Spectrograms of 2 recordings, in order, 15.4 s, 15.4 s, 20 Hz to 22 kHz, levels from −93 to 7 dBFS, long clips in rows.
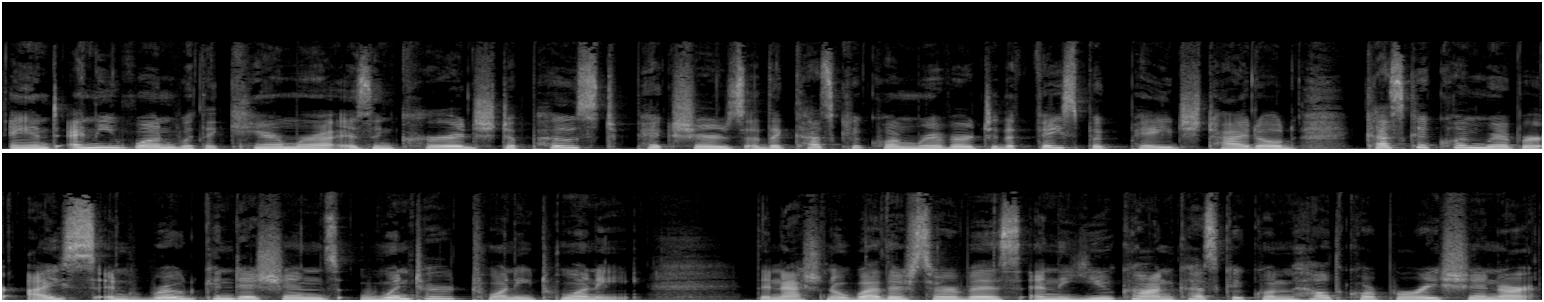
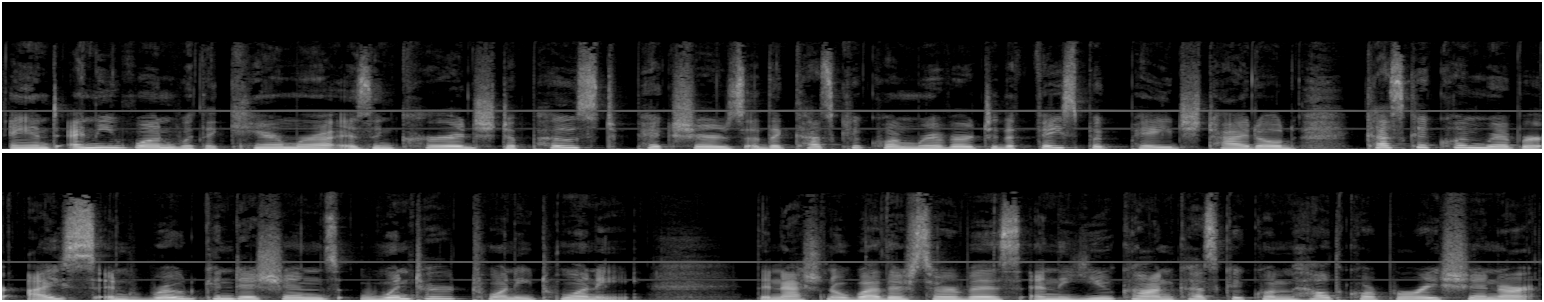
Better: first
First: none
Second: high-pitched whine; faint; throughout; 6 kHz, 30 dB below the speech

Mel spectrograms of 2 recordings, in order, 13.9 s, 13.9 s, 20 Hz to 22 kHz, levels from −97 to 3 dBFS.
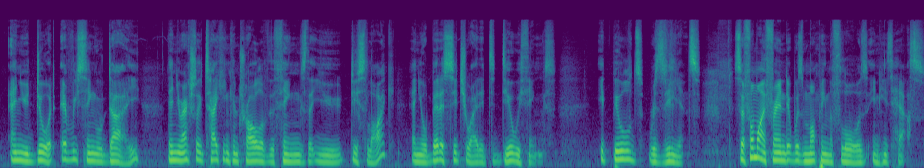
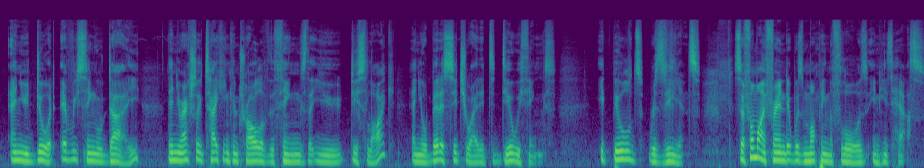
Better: neither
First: none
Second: none

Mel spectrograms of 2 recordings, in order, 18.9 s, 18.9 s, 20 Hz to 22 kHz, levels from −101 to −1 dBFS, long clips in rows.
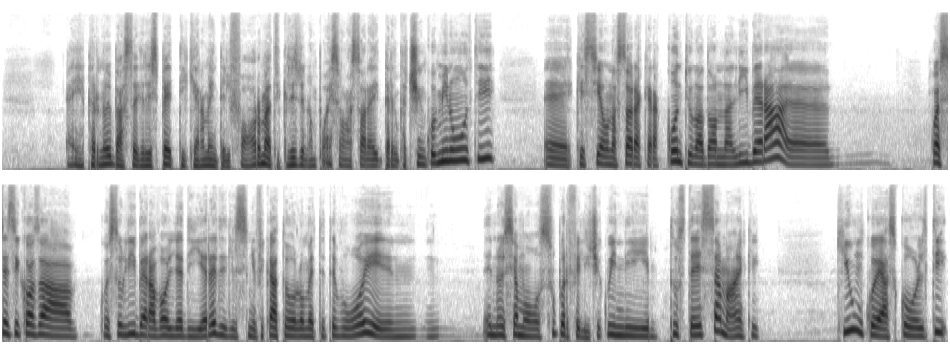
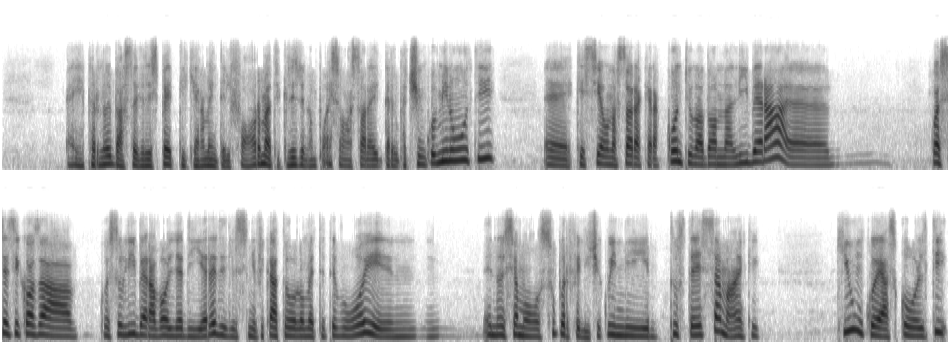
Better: first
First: none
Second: garbled, watery; slightly; nothing above 7.5 kHz

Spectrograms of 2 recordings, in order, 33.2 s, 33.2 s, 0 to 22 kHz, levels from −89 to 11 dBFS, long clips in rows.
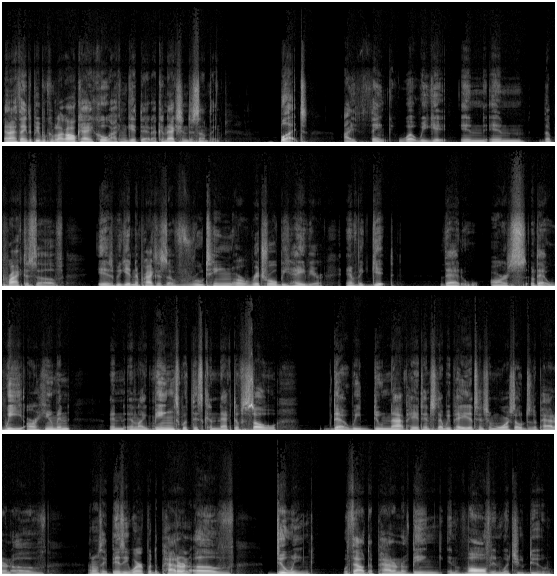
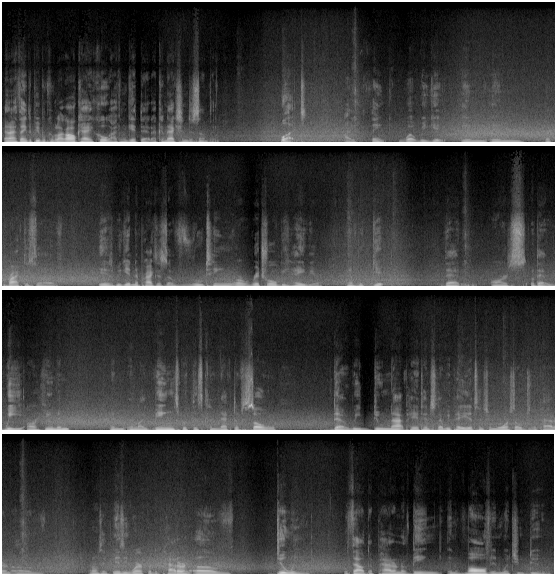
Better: first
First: none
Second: wind noise on the microphone; occasional gusts; 10 dB below the speech

